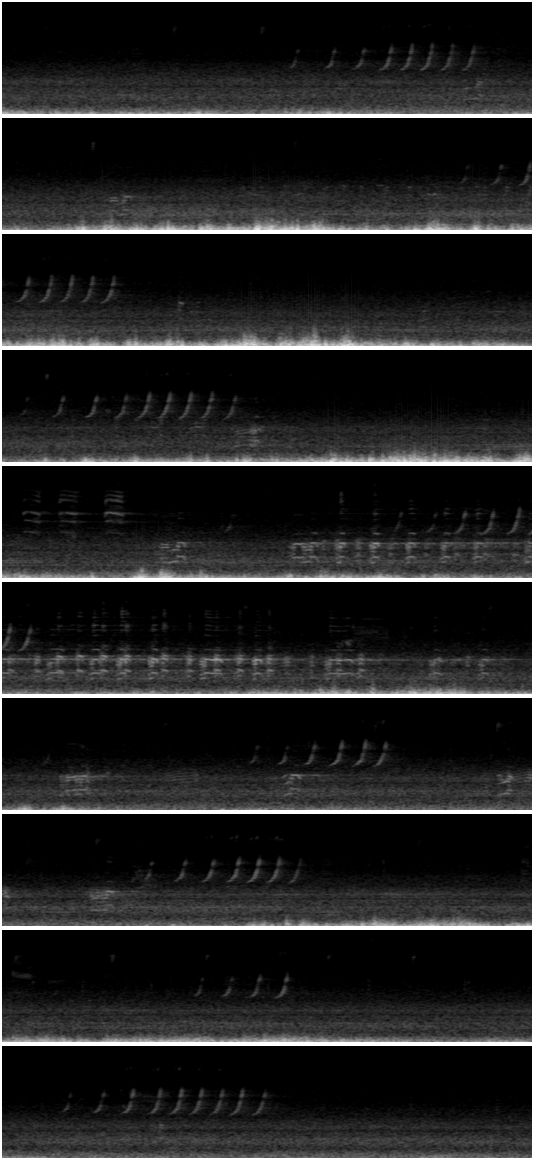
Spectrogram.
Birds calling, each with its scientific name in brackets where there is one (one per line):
Northern Cardinal (Cardinalis cardinalis)
Canada Goose (Branta canadensis)
Blue Jay (Cyanocitta cristata)
Red-winged Blackbird (Agelaius phoeniceus)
